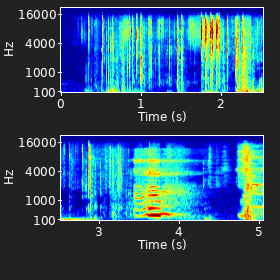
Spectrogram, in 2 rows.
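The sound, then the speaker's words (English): Plastic packaging crinkles and tears as a copy of the comic book Ultimate Invasion issue 4 is opened, with sharp, uneven rustles and crunches, followed by a brief voiced sound and more crinkling. “So here's your ASMR for the week of me opening my copy of issue 4.”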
